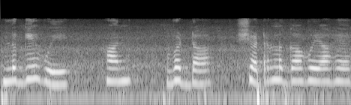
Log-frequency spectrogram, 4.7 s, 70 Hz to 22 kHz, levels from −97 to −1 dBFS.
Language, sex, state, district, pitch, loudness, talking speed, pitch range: Punjabi, female, Punjab, Kapurthala, 260 Hz, -15 LUFS, 100 wpm, 255-270 Hz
